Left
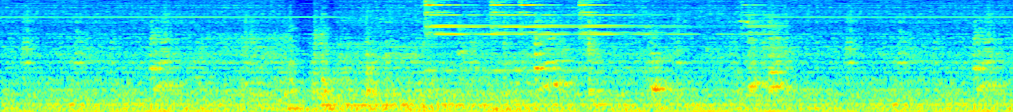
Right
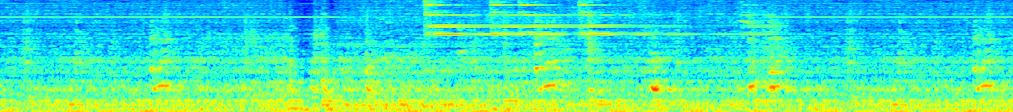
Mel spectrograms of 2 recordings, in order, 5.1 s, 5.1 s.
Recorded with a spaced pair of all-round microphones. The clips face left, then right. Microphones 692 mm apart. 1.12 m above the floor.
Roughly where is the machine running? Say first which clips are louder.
Right 2 dB; centre.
